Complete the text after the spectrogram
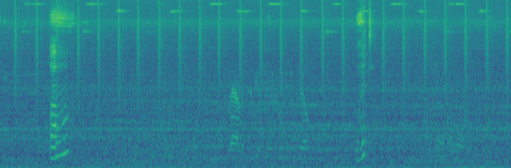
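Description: A young woman speaks in short bursts, close to a microphone.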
